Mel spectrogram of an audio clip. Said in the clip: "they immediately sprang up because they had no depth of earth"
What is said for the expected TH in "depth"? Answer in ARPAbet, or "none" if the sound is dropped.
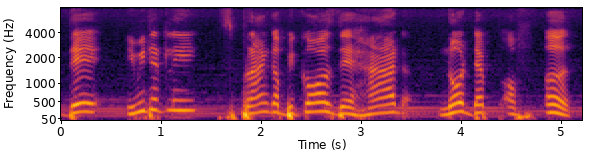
T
